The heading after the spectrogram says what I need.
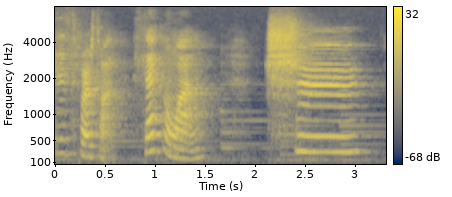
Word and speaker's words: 吃: Second one, 吃, 吃, this pronunciation. 吃. Again, we don't curl it. We don't curl the tongue, okay?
